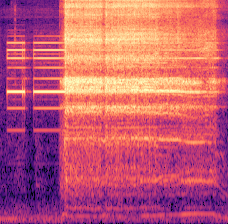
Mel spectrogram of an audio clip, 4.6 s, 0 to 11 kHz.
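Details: 1993 Ranger 361V bass boat under restoration: bilge pump gives a thin high whine with shrill tones that cuts out, returns and runs unevenly, abnormal running noise; then sounds better.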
